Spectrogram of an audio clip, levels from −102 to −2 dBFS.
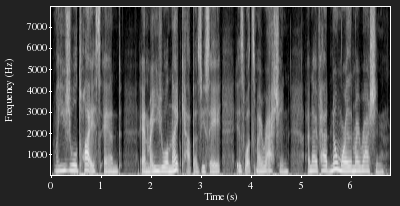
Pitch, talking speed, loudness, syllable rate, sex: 225 Hz, 205 wpm, -19 LUFS, 5.4 syllables/s, female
